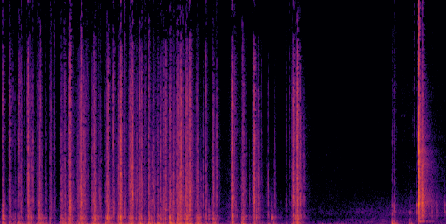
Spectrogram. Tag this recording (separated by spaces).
hits variable objects random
